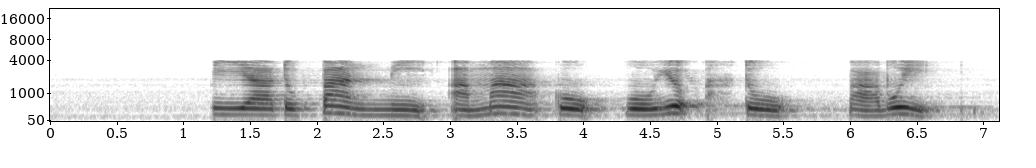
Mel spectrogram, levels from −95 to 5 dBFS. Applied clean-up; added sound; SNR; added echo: none; none; none; reverberation time 0.5 s.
